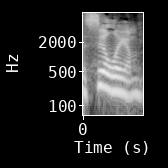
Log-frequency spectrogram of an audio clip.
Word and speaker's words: psyllium: I take the psyllium. – Yes. – But psyllium. So, is that how you say it? Psyllium? – Psyllium. P-S-Y.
